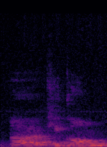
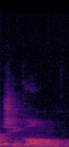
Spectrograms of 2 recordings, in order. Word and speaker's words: qigong: Today we're doing a breathing meditation, which also doubles as Qigong or Qigong, depending on how you wish to pronounce Qi or Qi.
